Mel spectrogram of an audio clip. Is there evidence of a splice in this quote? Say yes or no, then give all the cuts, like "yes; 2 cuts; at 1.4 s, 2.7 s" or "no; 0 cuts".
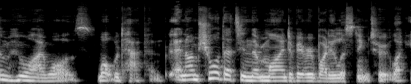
yes; 2 cuts; at 0.8 s, 1.6 s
